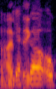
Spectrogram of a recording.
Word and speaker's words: Onyeka: Okinya Okongwu. – That is a great pick because that's also my pick. – Yep. – I think Onyeka sorry for my pronunciation. Yeah, Onyeka Okongwu.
